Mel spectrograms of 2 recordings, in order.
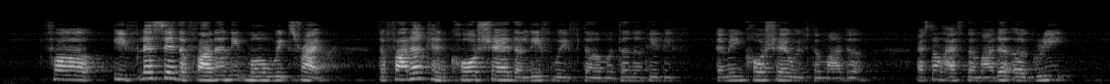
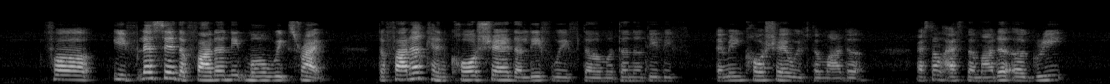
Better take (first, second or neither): second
